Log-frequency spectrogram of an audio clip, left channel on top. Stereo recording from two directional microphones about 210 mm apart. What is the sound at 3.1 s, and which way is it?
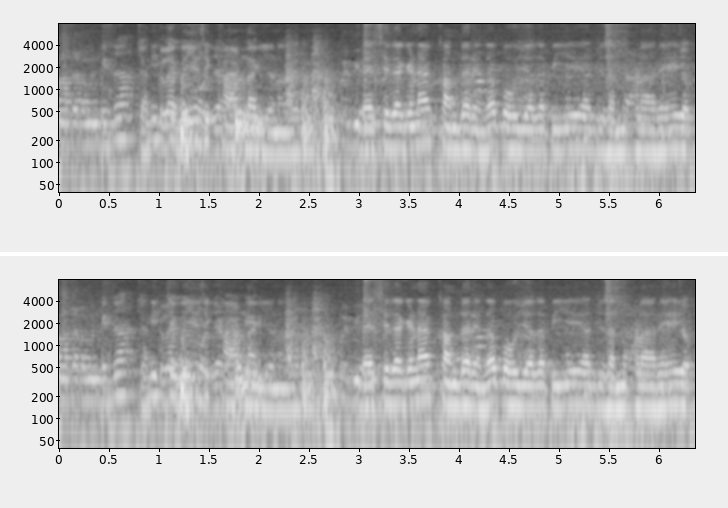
Speech, 10° right (ahead or behind).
